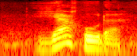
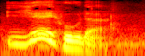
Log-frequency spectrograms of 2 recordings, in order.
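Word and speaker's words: יהודה: So let's say you have the Hebrew pronunciation for Judah, which is Yahuda. And then you have the Aramaic pronunciation, which is Yehuda. So you have that E in there instead of the A, but that's just regional.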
